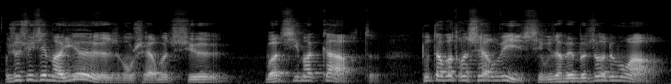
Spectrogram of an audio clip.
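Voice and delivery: high, sweetly mock-polite old woman; old enameller woman. Old woman introducing herself to the painter, high and coy. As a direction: play the coy old artist handing over her card.

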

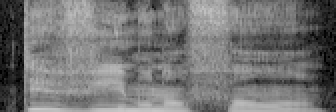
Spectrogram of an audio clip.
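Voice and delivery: put-on a mother reaching for her child, pleading; tender pleading mother. Mother coaxing her crying boy, high tender plea.

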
